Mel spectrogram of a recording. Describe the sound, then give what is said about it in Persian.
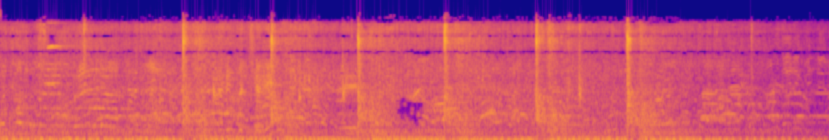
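At a street protest, a loud, dense crowd of demonstrators shouts and clamors continuously while security forces fire on them, sharp cracks of gunfire ringing out at irregular intervals, roughly eight shots, over a steady rumble of street noise. “در ویدیوهای منتشر شده دیده می شود که نیروهای امنیتی با خشونت و تیراندازی با تظاهر کنندگان برخورد می کنند.”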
